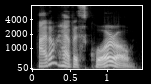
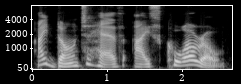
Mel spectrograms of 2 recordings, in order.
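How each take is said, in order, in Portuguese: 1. As palavras são ditas rapidamente e ficam juntas. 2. As palavras são ditas devagar e mantidas separadas. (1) "A segunda ficou mais rápida porque eu uni os sons da consoante com o da vogal" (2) "Observe as duas frases"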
